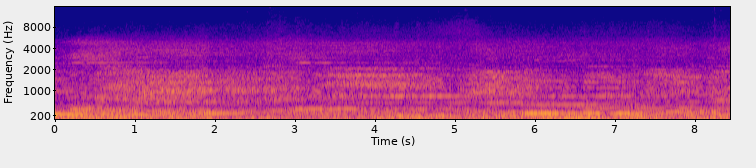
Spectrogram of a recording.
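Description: Live church music with long held chords and notes that change every second or two.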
